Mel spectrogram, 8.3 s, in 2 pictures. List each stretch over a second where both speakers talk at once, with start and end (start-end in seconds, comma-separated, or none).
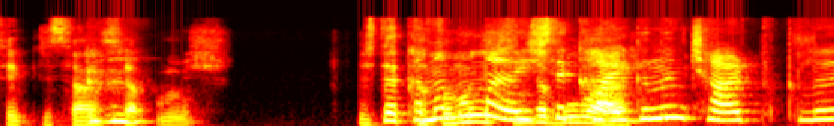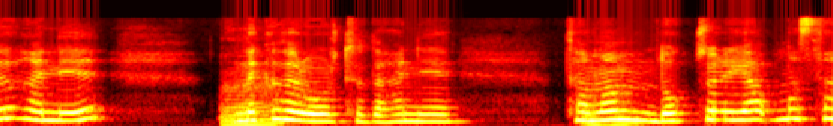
2.0-3.3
